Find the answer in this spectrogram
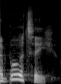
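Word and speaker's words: Burti: That driver is Luciano Berti. I hope that's a reasonably close pronunciation. I've been trying to practice it. We always say Berti in England, not quite right.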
